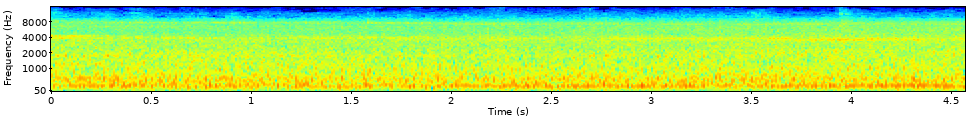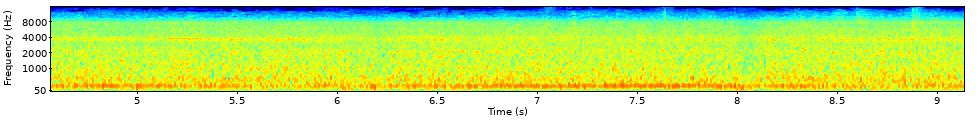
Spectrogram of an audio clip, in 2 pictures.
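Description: Red DB Regio double-deck regional train running past on the track: a steady rolling rumble carrying a steady hum, growing a little louder toward the end.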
